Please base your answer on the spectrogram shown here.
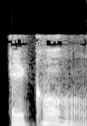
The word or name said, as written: ecole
